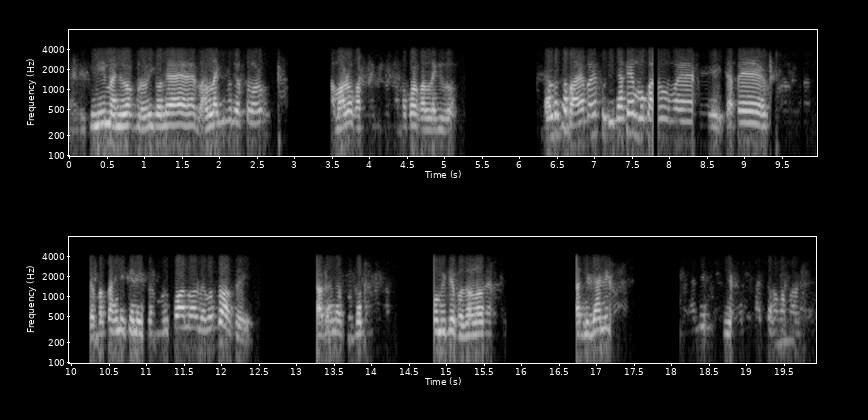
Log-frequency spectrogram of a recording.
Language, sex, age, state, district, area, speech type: Assamese, male, 60+, Assam, Darrang, rural, conversation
